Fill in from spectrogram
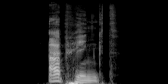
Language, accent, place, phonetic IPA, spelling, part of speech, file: German, Germany, Berlin, [ˈapˌhɪŋt], abhingt, verb, De-abhingt.ogg
- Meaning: second-person plural dependent preterite of abhängen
